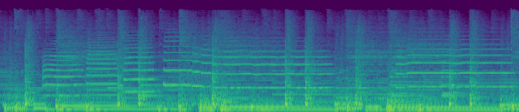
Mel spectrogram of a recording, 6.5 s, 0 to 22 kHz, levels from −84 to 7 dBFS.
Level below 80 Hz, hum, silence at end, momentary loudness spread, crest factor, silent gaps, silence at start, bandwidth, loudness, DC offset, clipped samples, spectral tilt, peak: -22 dBFS; none; 0 s; 3 LU; 16 dB; none; 0 s; 16 kHz; -17 LUFS; under 0.1%; under 0.1%; -6 dB/octave; 0 dBFS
